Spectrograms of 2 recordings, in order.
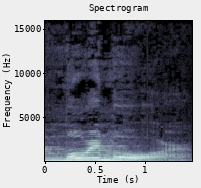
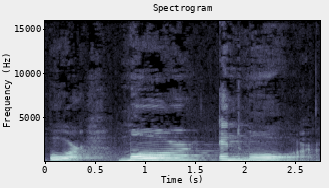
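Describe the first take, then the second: First: The 'and' is reduced and linked without pause. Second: The 'and' is said fully with a slight pause.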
